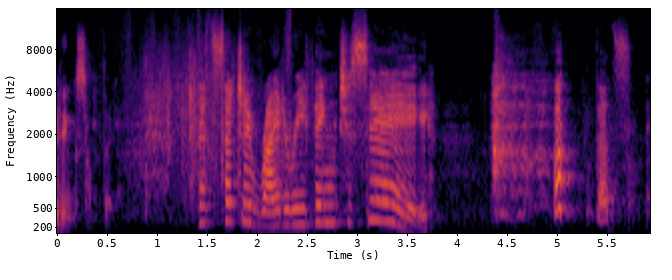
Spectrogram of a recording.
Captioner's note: laughs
